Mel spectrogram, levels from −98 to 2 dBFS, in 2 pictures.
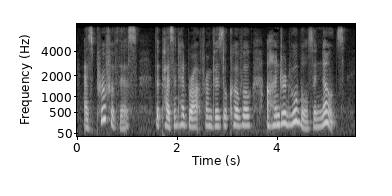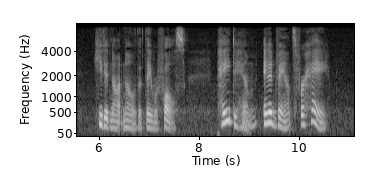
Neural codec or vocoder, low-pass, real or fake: none; 7.2 kHz; real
